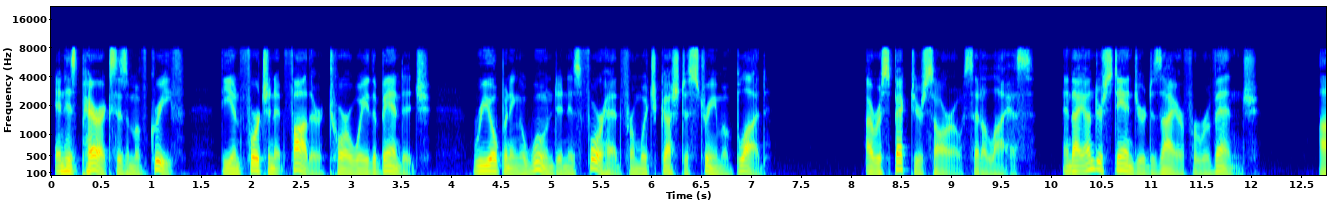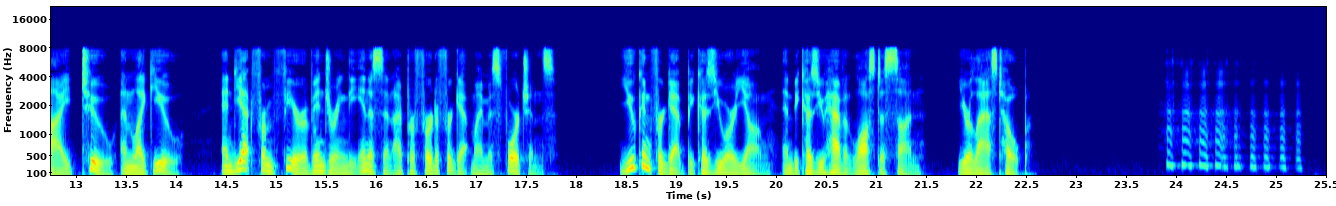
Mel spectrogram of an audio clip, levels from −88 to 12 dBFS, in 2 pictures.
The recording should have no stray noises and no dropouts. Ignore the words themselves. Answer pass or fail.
fail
